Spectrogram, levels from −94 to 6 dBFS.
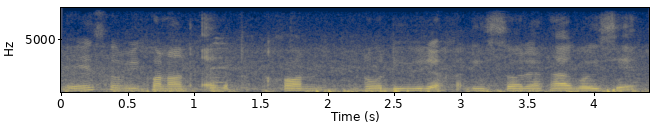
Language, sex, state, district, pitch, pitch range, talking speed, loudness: Assamese, female, Assam, Sonitpur, 170 Hz, 165-190 Hz, 95 wpm, -18 LUFS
